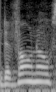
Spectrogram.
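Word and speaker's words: Devuono: So the whole thing is Christine Devono, so it's C-H-R-I-S-T-I-N-E. D-E-V, as in Victor, U-O-N-O.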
